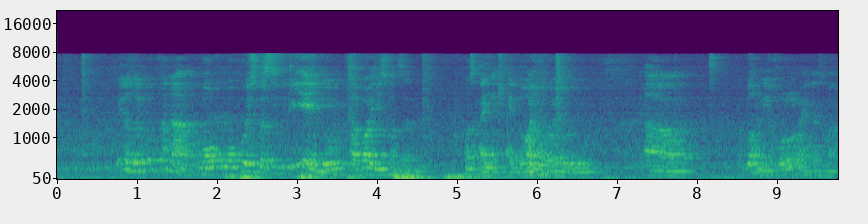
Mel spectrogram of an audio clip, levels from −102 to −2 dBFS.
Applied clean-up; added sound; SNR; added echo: none; none; none; reverberation time 1.0 s.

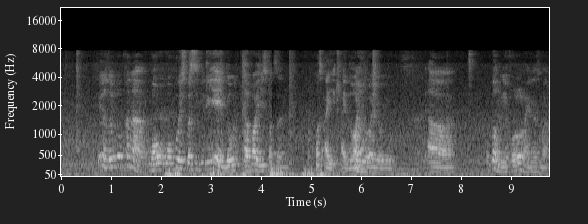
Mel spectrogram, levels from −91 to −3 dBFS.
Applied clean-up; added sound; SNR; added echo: none; none; none; none.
